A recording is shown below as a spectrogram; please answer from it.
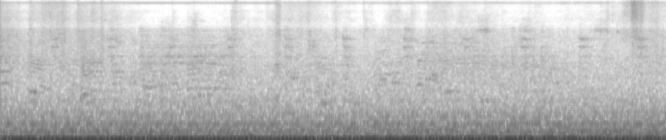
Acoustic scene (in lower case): bus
